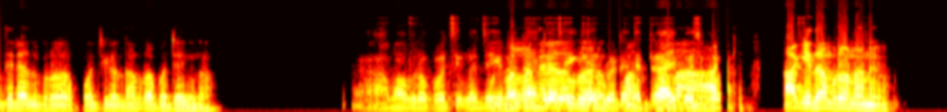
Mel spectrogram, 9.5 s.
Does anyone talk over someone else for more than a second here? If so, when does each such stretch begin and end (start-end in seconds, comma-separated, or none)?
4.9-7.2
